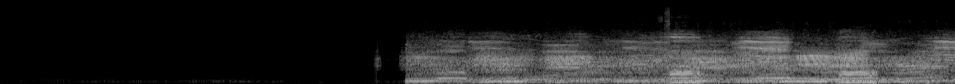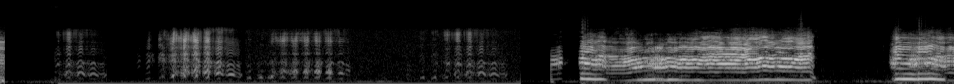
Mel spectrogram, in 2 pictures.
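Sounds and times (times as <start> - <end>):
goat bleating: 4.0 - 13.1, 13.7 - 17.8, 18.4 - 19.0.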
